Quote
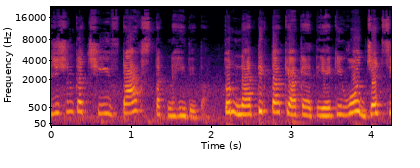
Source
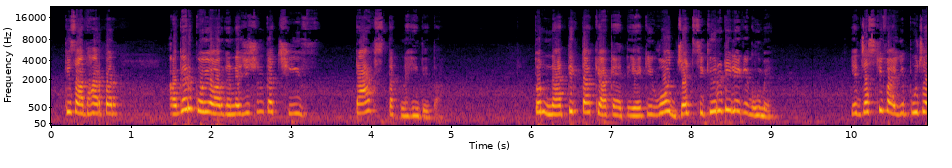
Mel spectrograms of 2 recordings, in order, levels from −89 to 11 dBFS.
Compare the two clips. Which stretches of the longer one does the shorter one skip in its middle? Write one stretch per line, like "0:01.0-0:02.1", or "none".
0:03.2-0:03.7
0:04.9-0:05.9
